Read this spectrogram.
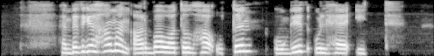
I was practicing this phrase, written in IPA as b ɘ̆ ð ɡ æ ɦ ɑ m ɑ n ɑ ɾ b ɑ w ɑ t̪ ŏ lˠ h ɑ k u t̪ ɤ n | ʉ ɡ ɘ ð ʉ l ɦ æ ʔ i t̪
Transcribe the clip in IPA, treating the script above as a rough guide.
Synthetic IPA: b ɘ̆ ð ɡ æ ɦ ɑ m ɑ n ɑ ɾ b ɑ w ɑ t̪ ɤ̆ lˠ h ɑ ʔ u t̪ ɤ n | ʉ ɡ ɘ ð ʉ l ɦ æ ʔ i t̪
